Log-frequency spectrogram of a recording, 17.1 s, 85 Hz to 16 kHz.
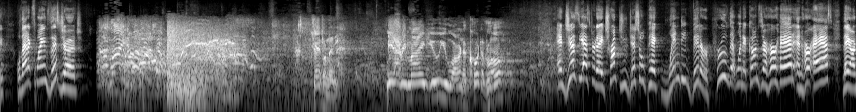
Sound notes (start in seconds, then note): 1.9 crowd clamoring; 2.0 crowd screams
